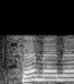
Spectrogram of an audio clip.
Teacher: طب عند الوصل ثمنا، هنا الغنة تخينة من أجل القاف التخينة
